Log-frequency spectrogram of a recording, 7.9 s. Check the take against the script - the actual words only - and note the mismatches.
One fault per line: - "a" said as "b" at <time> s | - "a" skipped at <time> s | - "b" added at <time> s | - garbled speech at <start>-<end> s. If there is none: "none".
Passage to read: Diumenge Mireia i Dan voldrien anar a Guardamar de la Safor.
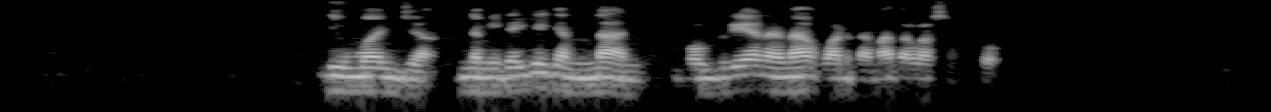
- "na" added at 3.0 s
- "en" added at 3.6 s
